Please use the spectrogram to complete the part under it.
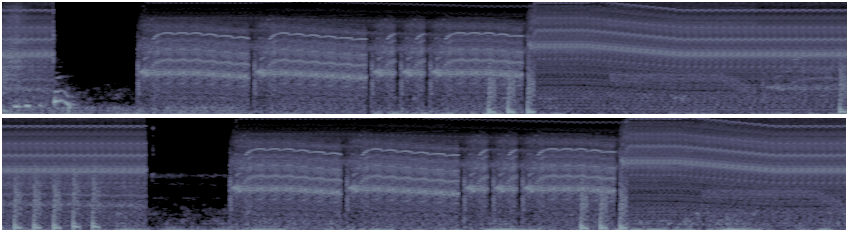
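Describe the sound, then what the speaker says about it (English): Electronic drilling-machine effect from the SNES game EarthBound, a loud sustained buzzing whir with pitch-shifting tones, cutting out briefly twice, with rapid clicking bursts over steady game music. "Why is it drilling?"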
